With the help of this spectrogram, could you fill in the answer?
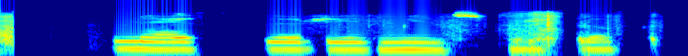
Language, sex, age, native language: Icelandic, female, 9, Latvian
